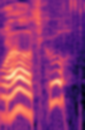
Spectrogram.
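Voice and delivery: yawning while talking. Reacting to the view count of the last show: yawning while talking. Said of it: "You're yawning on air".

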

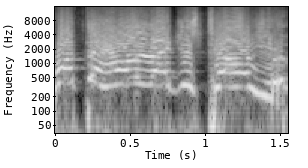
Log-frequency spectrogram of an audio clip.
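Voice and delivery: shrill, very high, very loud full-blast scream. Retelling snapping at the wife in the bathroom: retelling a scream. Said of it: "I screamed at her".

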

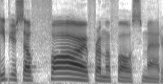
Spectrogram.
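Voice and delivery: far leaned on hard. Reading a verse aloud, stress on far. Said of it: "Did you see how I emphasized the word "far" when I read that verse?".

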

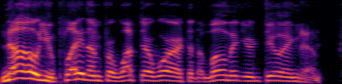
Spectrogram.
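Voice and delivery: gruff, rough-voiced answer. Answering an interviewer's question about playing the scenes, in a gruff voice. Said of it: "answers in a gruff voice".

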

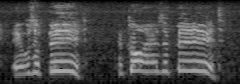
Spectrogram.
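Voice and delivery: put-on, very high shout. Retelling a wrestling show where the speaker shouted at the ring: retelling own shout. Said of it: "and I shouted".

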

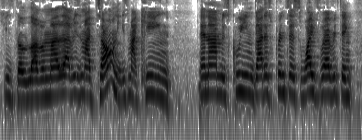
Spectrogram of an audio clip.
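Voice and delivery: ordinary talk, nothing marked

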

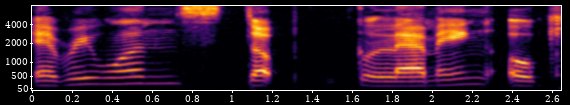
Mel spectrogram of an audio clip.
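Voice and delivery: plain reading voice

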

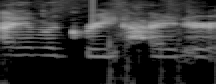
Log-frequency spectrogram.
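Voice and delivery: soft, unvoiced whisper.

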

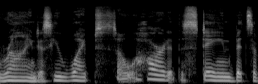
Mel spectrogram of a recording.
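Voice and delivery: plain

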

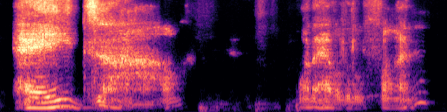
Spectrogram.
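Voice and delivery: low, slow, swooping lizard voice. Retelling an audition, asked to give a voice for a lizardy looking guy: lizardy guy voice. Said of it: "Give me a voice for that".

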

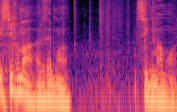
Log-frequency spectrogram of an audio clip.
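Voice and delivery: very low, deep, manly macho voice.

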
